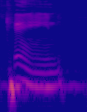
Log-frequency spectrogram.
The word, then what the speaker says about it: chen: And the word grace here in Genesis comes from the Hebrew word C-H-E-N, pronounced Cain, which literally means favor, kindness.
